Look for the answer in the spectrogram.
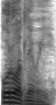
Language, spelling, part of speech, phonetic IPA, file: Russian, уродливый, adjective, [ʊˈrodlʲɪvɨj], Ru-уродливый.ogg
- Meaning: 1. deformed, misshapen 2. ugly, hideous (displeasing to the eye; not aesthetically pleasing)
